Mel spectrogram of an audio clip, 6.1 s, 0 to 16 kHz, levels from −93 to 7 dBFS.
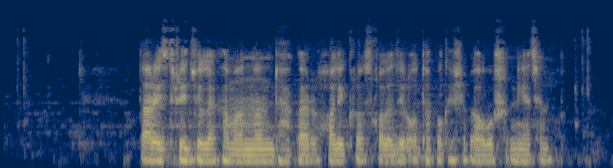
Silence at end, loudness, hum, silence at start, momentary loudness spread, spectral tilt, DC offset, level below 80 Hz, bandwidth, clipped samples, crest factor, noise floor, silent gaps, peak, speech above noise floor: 0.6 s; -23 LUFS; none; 1.4 s; 8 LU; -6 dB/octave; under 0.1%; -50 dBFS; 9.2 kHz; under 0.1%; 20 dB; -67 dBFS; none; -4 dBFS; 44 dB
